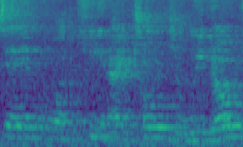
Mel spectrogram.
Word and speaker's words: San Joaquin: It's pronounced San Jose, the California says. We pronounce the J like an H in California.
